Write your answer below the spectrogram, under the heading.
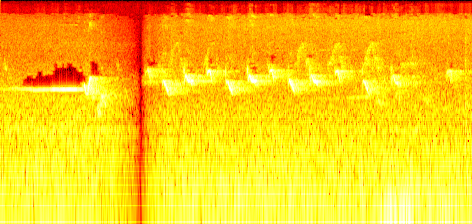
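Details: A wild bird near a new home in nature-rich countryside, its call likened to "choregi": a steady run of short, bright two-part chirps, each dipping then rising, repeated about three times a second over low rumbling background noise.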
